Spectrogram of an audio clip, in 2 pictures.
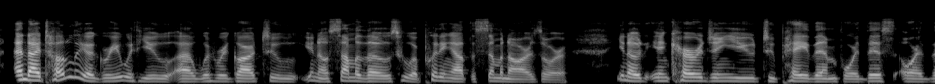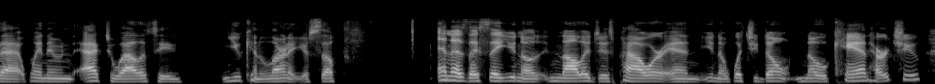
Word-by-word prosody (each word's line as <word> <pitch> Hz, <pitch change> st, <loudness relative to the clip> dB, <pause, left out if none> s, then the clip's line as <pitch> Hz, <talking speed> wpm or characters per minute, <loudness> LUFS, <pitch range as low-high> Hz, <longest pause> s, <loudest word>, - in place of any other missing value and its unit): and 210 Hz, 0 st, +9 dB
I 190 Hz, -, +10 dB
totally 335 Hz, -, 0 dB
agree 150 Hz, +2 st, -1 dB
with 170 Hz, -3 st, -6 dB
you, 140 Hz, -2 st, -5 dB
uh, 135 Hz, -1 st, +1 dB
with 145 Hz, +3 st, -8 dB
regard 140 Hz, -1 st, 0 dB
to, 140 Hz, -5 st, -7 dB
you 190 Hz, -, -8 dB
know, 140 Hz, -6 st, -3 dB
some 165 Hz, +4 st, -1 dB
of 145 Hz, -2 st, -3 dB
those 140 Hz, -1 st, 0 dB
who 170 Hz, -6 st, -8 dB
are -, -, -2 dB
putting 170 Hz, -9 st, -4 dB
out 130 Hz, -1 st, +1 dB
the 125 Hz, -, -13 dB
seminars 120 Hz, -6 st, -3 dB
or, 110 Hz, -2 st, -7 dB, 0.5 s
you 210 Hz, -, -5 dB
know, 155 Hz, -4 st, +4 dB
encouraging 165 Hz, -1 st, +1 dB
you 145 Hz, -1 st, -2 dB
to 140 Hz, 0 st, -5 dB
pay 150 Hz, +1 st, +2 dB
them 135 Hz, 0 st, -1 dB
for 130 Hz, -2 st, -5 dB
this 150 Hz, +3 st, -2 dB
or 135 Hz, -2 st, -3 dB
that, 130 Hz, -1 st, +1 dB
when 150 Hz, -2 st, -4 dB
in 135 Hz, -2 st, -5 dB
actuality 135 Hz, -4 st, +1 dB, 0.4 s
you 170 Hz, +5 st, -7 dB
can 125 Hz, -5 st, -6 dB
learn 140 Hz, +2 st, 0 dB
it -, -, -5 dB
yourself. -, -, -2 dB, 1.0 s
And 195 Hz, +1 st, +4 dB
as 175 Hz, -3 st, +6 dB
they 155 Hz, 0 st, +4 dB
say, 165 Hz, +1 st, +3 dB
you 165 Hz, +2 st, +1 dB
know, 135 Hz, -2 st, -1 dB
"Knowledge 145 Hz, 0 st, +3 dB
is 140 Hz, -1 st, -4 dB
power," 140 Hz, 0 st, +2 dB
and, 130 Hz, -2 st, -1 dB
you 155 Hz, -, -9 dB
know, 125 Hz, -, -6 dB
"What 155 Hz, +1 st, -3 dB
you 150 Hz, -, -7 dB
don't 150 Hz, +1 st, -2 dB
know 145 Hz, 0 st, -3 dB
can 170 Hz, +4 st, +5 dB
hurt 180 Hz, -, -1 dB
you." 220 Hz, +2 st, -4 dB
145 Hz, 195 wpm, -25 LUFS, 135-160 Hz, 1.0 s, I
